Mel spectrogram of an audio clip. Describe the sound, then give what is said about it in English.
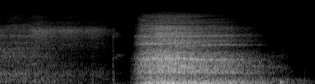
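A deep breath taken alone: a steady, airy inhale, a brief pause, then a longer, louder breathy exhale that slowly fades. “this is a perfect opportunity to take a breath, shall we?”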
